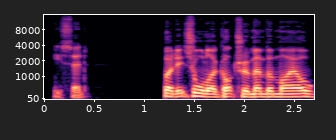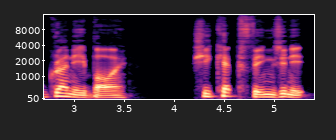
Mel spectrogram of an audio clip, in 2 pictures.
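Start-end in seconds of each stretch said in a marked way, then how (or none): 1.2-5.3 placid, plodding troll. Acted. Voices troll in narration.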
